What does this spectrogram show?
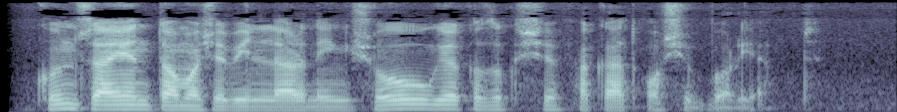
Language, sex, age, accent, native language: Uzbek, male, 18-24, Toshkent shahri, Uzbek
